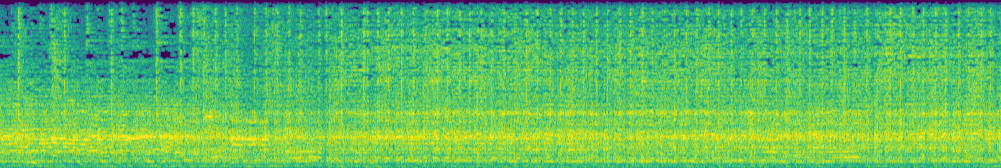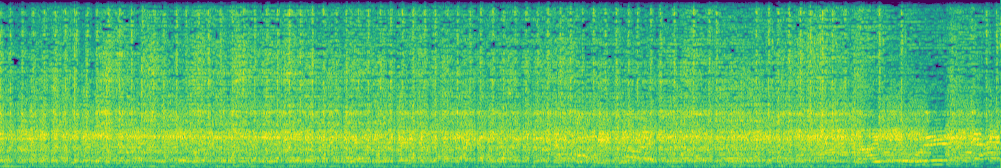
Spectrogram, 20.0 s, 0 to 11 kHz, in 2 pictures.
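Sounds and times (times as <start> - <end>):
heavy metal band playing live: 0.0 - 20.0.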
